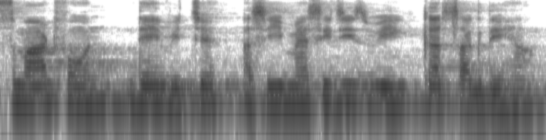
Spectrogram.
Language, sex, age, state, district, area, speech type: Punjabi, male, 18-30, Punjab, Fatehgarh Sahib, rural, spontaneous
